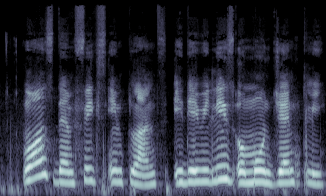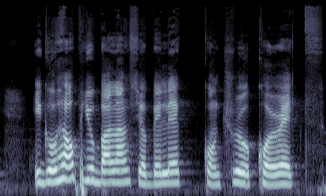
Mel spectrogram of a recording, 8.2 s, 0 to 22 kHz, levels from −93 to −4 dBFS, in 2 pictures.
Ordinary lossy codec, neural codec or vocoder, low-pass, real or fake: MP3, 96 kbps; vocoder, 48 kHz, 128 mel bands, Vocos; 19.8 kHz; fake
